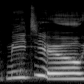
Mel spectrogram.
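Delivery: loud, overflowing "oh, me too"; a sudden gush of loud affection; heartfelt exclaim. Retold or imitated. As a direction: burst out with feeling. Touched reply to the old man.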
